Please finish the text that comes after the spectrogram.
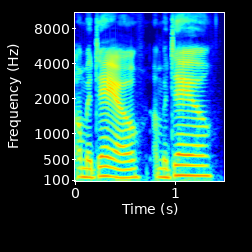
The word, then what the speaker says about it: Amadeo: Ron Amadio, whose last name I always mispronounce, is Amadeo. Rock me, Amadeo.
